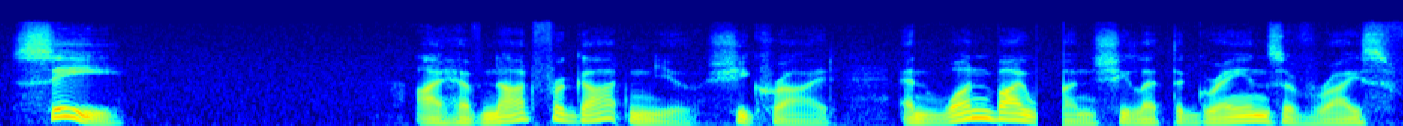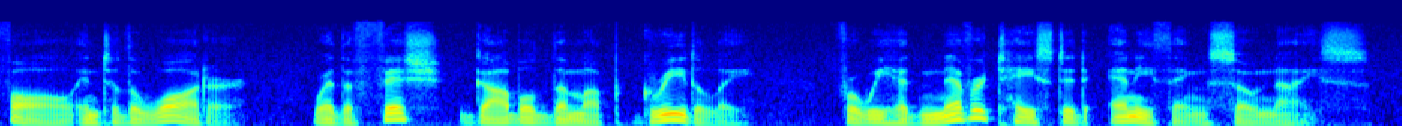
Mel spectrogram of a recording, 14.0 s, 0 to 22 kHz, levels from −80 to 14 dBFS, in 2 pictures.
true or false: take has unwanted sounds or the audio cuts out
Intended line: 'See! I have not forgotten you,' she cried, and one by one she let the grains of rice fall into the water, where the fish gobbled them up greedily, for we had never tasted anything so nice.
true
